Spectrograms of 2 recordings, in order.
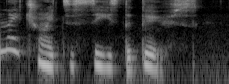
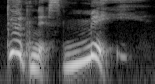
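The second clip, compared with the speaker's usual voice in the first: loud, slow startled farmer; startled awake; surprised; 6 semitones higher, 7 dB louder, slower than usual. Acted.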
